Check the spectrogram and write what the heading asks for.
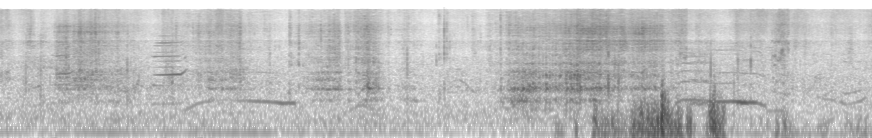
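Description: Small children's wordless voices: short calls and a gliding squeal, then a louder, drawn-out call about five and a half to seven and a half seconds in.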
